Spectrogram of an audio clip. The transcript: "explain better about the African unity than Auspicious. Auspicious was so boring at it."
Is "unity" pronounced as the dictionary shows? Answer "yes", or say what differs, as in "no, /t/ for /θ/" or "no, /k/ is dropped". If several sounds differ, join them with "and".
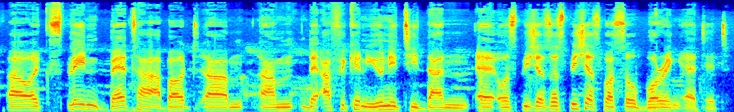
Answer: yes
